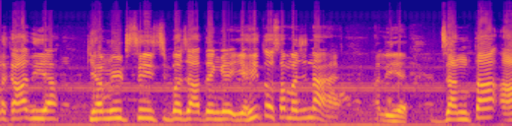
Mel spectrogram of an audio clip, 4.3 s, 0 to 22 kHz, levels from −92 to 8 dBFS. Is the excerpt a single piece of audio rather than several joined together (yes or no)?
no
